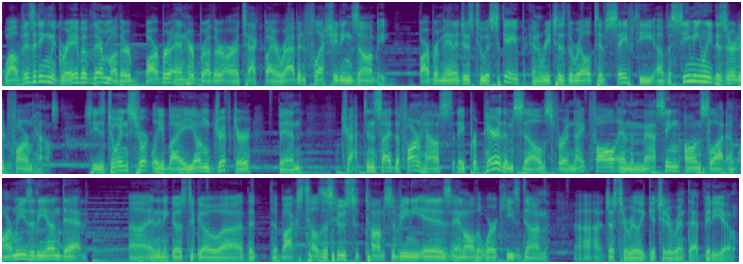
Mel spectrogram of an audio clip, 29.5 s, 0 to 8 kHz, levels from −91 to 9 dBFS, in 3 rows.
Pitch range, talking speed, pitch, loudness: 95-130 Hz, 190 wpm, 110 Hz, -20 LUFS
